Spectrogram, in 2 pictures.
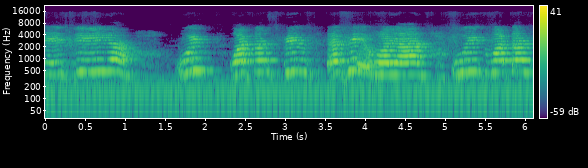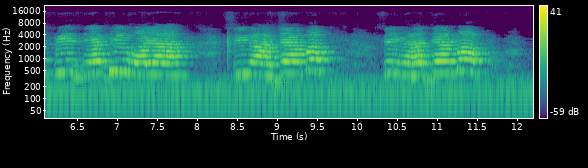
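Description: A child singing a song unaccompanied in a high voice, in phrases broken by short pauses.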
